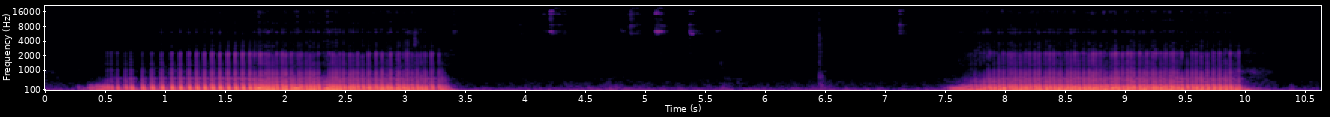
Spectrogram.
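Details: Loud, long, coarse rattling snores on each breath in, about four seconds of quiet between them, from a dog in heavy sleep said to snore like a hog; snoring.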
